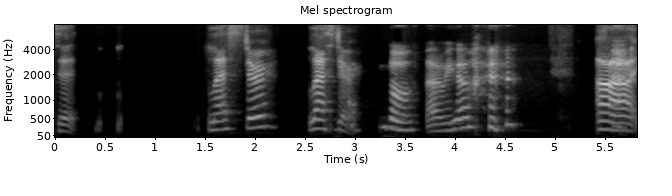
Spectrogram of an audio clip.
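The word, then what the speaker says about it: Leicester: Lester Lester. Oh, there we go. Uh, UK. Thank you. I look at that word and I don't see Lester.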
